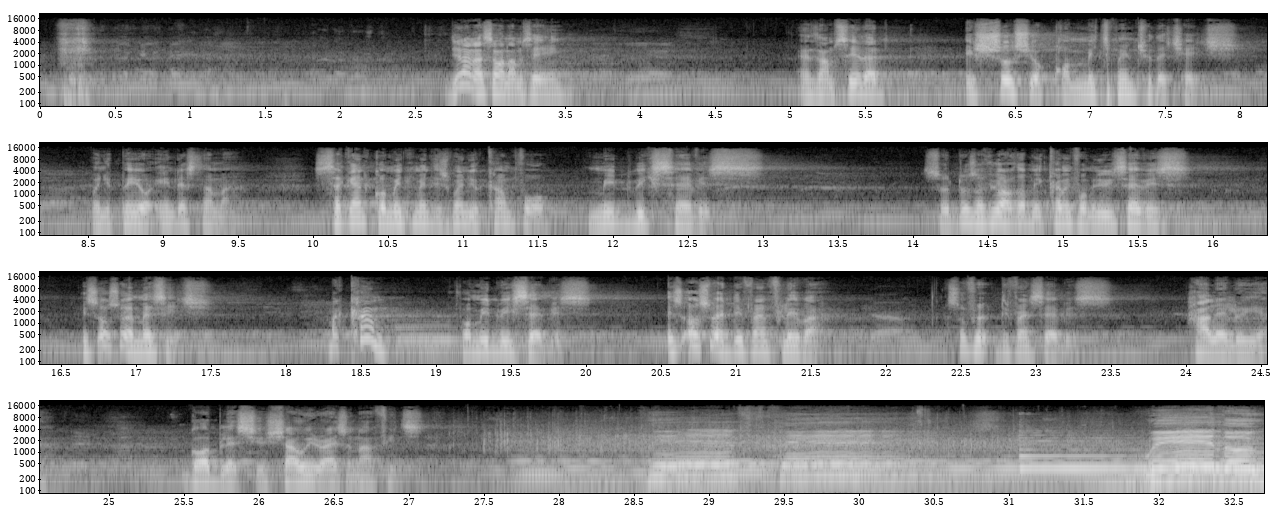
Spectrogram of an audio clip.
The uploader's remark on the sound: Preached at the Qodesh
